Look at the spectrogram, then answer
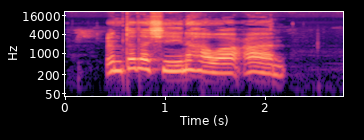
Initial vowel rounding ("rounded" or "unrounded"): rounded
